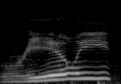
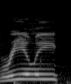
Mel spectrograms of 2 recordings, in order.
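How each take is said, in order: First: The word is drawn out long. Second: The word is said quickly.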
